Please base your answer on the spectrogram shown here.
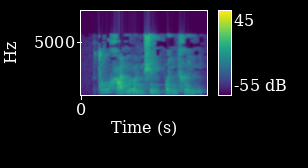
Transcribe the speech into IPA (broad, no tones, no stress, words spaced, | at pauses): tu xɑɲðˤuɲʃəɲ pʌɲxəɲ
